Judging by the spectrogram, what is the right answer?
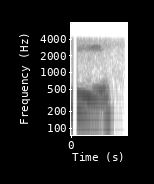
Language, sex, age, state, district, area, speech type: Urdu, female, 18-30, Delhi, Central Delhi, urban, conversation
